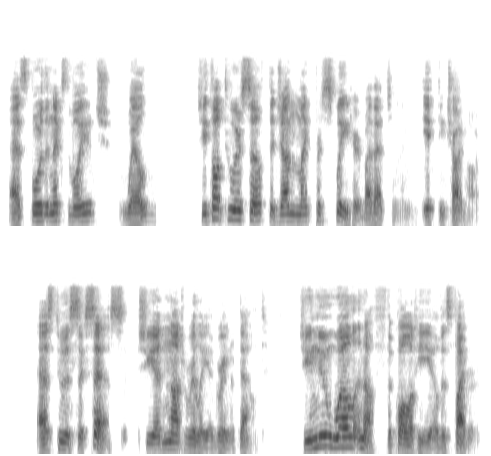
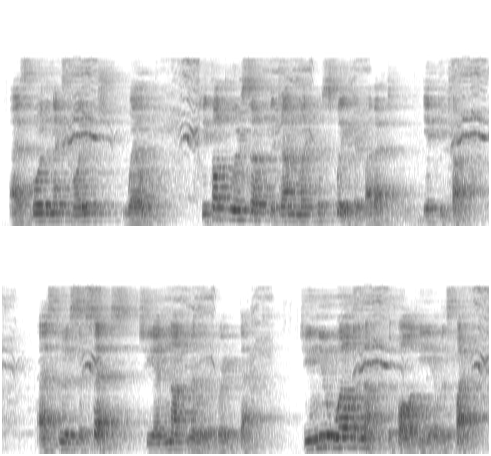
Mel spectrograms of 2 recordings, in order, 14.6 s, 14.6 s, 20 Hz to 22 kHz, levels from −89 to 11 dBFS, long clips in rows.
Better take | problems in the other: first | background sound (Livestock, farm animals, working animals); 16 dB below the speech // room echo; dies away in 1 s

